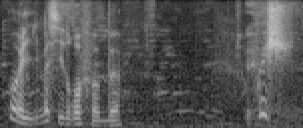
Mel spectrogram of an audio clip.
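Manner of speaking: ordinary talk, nothing marked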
